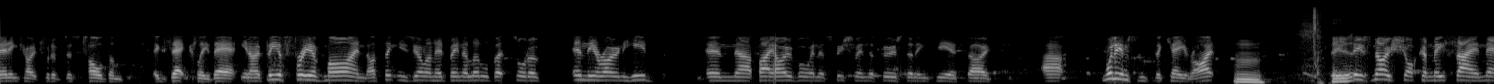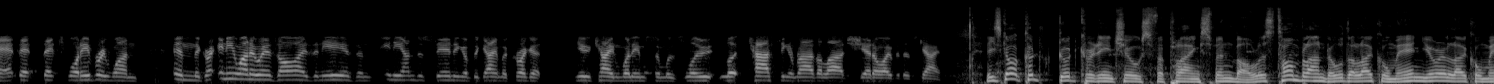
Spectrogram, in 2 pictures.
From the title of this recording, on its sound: Live From The Basin Reserve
